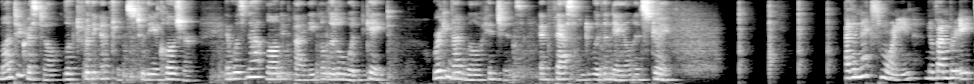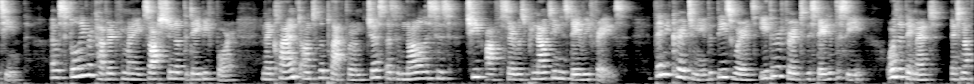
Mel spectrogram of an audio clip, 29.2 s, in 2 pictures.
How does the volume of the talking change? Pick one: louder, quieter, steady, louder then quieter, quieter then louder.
steady.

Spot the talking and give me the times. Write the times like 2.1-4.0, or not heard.
0.0-5.9, 6.5-10.2, 12.7-29.1.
